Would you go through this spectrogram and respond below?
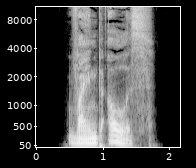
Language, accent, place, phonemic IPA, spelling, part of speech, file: German, Germany, Berlin, /ˌvaɪ̯nt ˈaʊ̯s/, weint aus, verb, De-weint aus.ogg
- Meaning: inflection of ausweinen: 1. third-person singular present 2. second-person plural present 3. second-person plural subjunctive I 4. plural imperative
